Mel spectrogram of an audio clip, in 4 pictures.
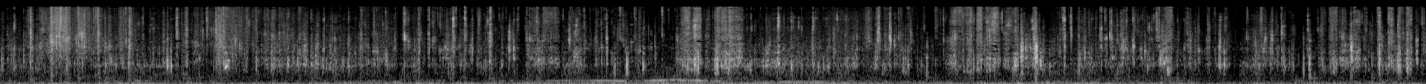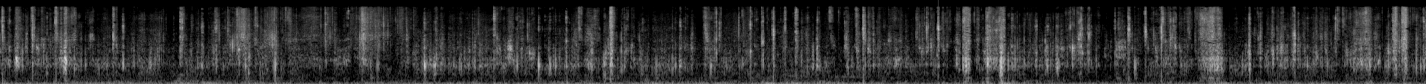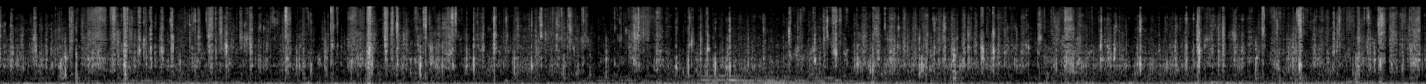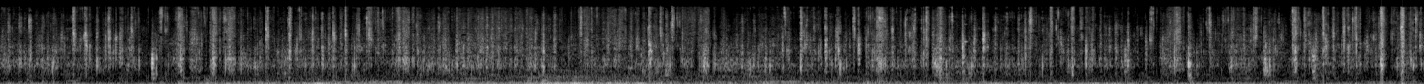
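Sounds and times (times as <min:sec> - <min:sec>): wet chewing: 0:00.0 - 0:57.0
lip smacking: 0:01.7 - 0:09.8, 0:33.4 - 0:47.3
mouth clicks: 0:03.8 - 0:08.9, 0:34.3 - 0:37.7.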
